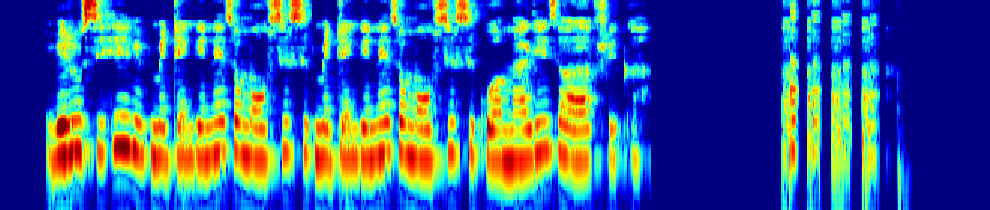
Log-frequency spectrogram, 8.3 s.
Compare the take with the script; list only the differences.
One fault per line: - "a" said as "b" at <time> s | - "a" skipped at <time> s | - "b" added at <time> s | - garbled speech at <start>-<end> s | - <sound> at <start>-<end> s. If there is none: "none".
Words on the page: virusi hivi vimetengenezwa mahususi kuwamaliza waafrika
- "vimetengenezwa mahususi" added at 2.6 s
- laugh at 6.5-7.3 s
